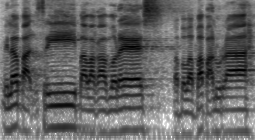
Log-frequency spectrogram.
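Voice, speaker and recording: Joking Javanese preacher with hall reverb. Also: male voice, mid-range voice, little pitch movement, a little slow, fairly bright tone, slight background noise. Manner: joking, switches between plain talk and mock voices. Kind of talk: humorous sermon.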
